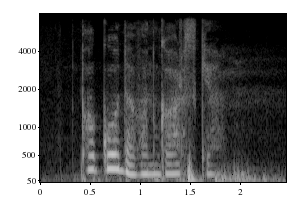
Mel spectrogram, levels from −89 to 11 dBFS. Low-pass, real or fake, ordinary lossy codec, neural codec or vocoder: 7.2 kHz; real; Opus, 64 kbps; none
